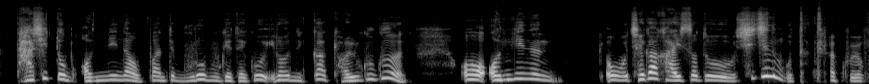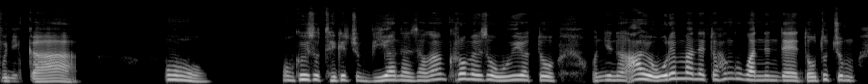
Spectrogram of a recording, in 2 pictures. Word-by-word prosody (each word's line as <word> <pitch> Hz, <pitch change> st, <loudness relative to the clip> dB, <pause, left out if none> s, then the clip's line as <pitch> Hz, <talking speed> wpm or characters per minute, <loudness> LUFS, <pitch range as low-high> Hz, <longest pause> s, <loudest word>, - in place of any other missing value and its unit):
다시 205 Hz, +9 st, +3 dB
또 230 Hz, -3 st, +3 dB
언니나 190 Hz, +4 st, -1 dB
오빠한테 175 Hz, +5 st, -3 dB
물어보게 175 Hz, +1 st, -1 dB
되고 160 Hz, +7 st, -1 dB
이러니까 205 Hz, +3 st, -2 dB
결국은 220 Hz, -, -1 dB, 0.6 s
어 225 Hz, -1 st, +7 dB
언니는 225 Hz, -2 st, +1 dB, 0.5 s
어 195 Hz, -1 st, +2 dB
제가 230 Hz, +7 st, +5 dB
가 195 Hz, -5 st, +1 dB
있어도 190 Hz, -4 st, +1 dB
쉬지는 335 Hz, -, +5 dB
못하더라고요 155 Hz, 0 st, -7 dB
보니까. 140 Hz, -2 st, -2 dB, 0.9 s
어 190 Hz, -11 st, 0 dB, 0.8 s
어 195 Hz, -2 st, -6 dB
그래서 220 Hz, +2 st, +3 dB
되게 180 Hz, +1 st, -2 dB
좀 180 Hz, -4 st, -8 dB
미안한 195 Hz, +3 st, +1 dB
상황? 195 Hz, +7 st, -3 dB
그러면서 225 Hz, -2 st, 0 dB
오히려 200 Hz, +3 st, +1 dB
또 190 Hz, -2 st, 0 dB, 0.3 s
언니는 195 Hz, +2 st, -3 dB
"아이 235 Hz, +5 st, +3 dB
오랜만에 240 Hz, +5 st, +3 dB
또 220 Hz, 0 st, -6 dB
한국 255 Hz, +1 st, -7 dB
왔는데 195 Hz, -3 st, 0 dB
너도 175 Hz, +6 st, -2 dB
좀 195 Hz, -4 st, -4 dB
195 Hz, 295 characters per minute, -23 LUFS, 175-225 Hz, 0.9 s, 어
